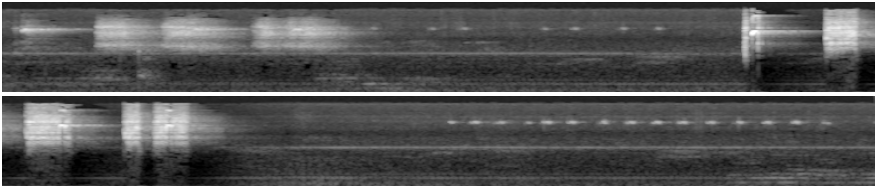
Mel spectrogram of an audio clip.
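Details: Kala teetar, the black francolin, gives a harsh rasping call: a sharp opening note, then four loud, broad, scratchy bursts in quick rhythm, with softer similar notes and faint ticking before and after.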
